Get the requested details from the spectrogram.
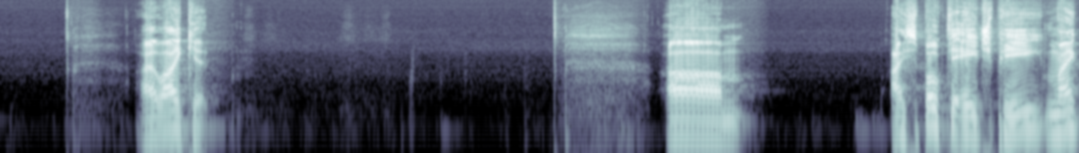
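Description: A middle-aged man speaks close into a microphone in short bursts, with pauses between them.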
